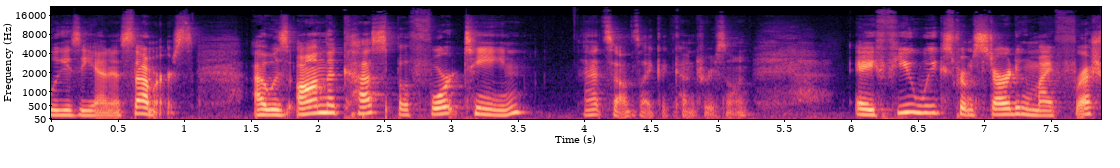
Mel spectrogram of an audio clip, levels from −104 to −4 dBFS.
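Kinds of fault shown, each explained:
No faults can be heard in this recording.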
